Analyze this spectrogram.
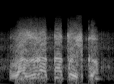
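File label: Speech, Russian; Allied Flight; DCS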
